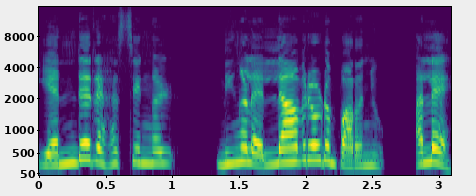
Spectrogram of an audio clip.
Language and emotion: Malayalam, angry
